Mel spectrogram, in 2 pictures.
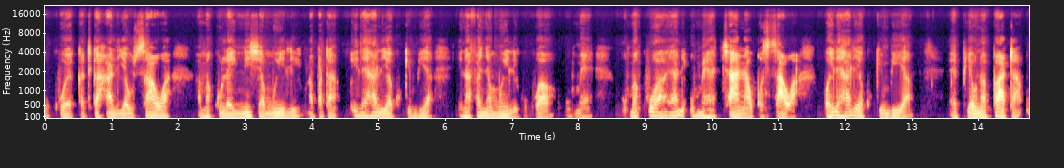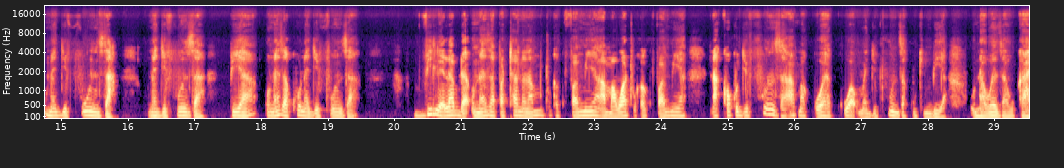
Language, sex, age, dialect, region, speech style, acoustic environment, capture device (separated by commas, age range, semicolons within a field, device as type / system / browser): Swahili, male, 25-34, Kenya - Mombasa, Kenya, happy; relaxed; focused, silence, mobile / Linux / Chrome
